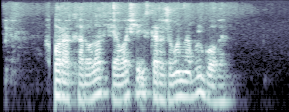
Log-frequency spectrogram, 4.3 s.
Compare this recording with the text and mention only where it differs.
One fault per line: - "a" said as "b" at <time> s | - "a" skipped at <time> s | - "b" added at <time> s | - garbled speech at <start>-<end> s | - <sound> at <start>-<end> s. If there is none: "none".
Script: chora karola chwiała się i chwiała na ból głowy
- dropout at 0.7-0.8 s
- "chwiała" said as "skarżyła" at 2.2 s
